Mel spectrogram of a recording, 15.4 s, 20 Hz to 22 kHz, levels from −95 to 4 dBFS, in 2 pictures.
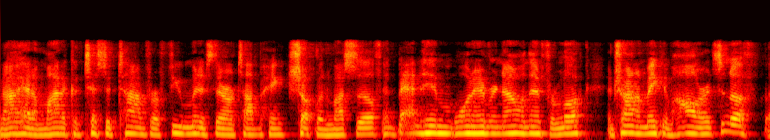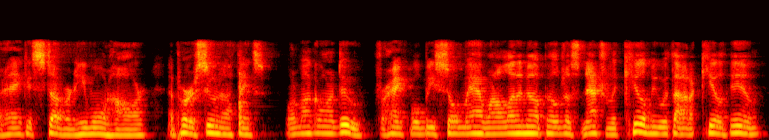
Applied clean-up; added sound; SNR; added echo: neural mask model DeepFilterNet 3.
